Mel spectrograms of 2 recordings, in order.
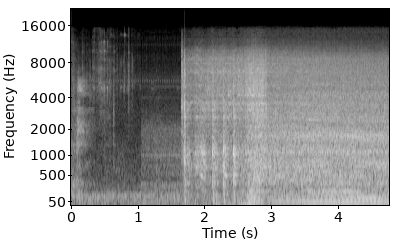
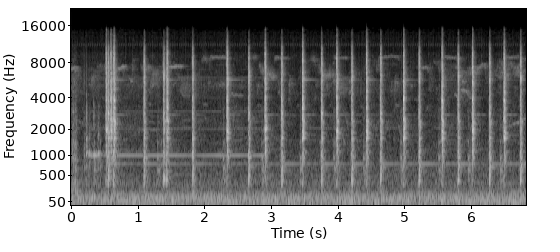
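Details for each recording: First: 2009 Honda CR-V K-series engine, after starter replacement: starter whirs a few strokes, engine catches cleanly into steady even idle; healthy start. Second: 2009 Honda CR-V K-series engine, battery 12.4 V and a jump applied: sharp dry clicks about three per second on each key try, no cranking; starter failed.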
